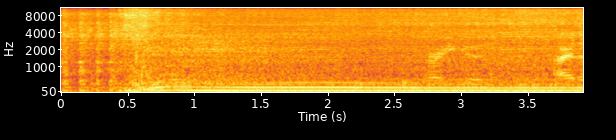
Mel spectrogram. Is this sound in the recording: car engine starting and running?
yes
